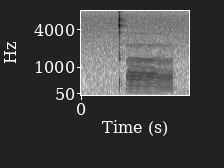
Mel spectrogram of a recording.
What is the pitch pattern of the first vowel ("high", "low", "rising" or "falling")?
low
